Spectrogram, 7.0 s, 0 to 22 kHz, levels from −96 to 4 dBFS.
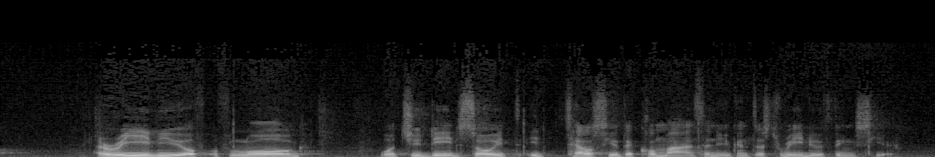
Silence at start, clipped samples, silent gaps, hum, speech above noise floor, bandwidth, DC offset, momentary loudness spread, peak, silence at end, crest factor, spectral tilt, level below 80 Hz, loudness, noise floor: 0.7 s; under 0.1%; none; none; 31 dB; 13 kHz; under 0.1%; 15 LU; -14 dBFS; 0.35 s; 16 dB; -7 dB/octave; -70 dBFS; -31 LUFS; -62 dBFS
